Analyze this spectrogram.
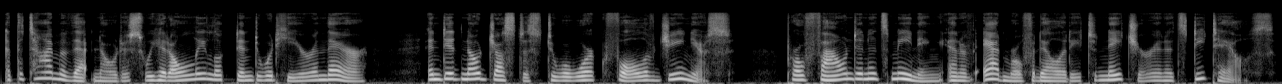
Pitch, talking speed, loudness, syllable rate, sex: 200 Hz, 180 wpm, -20 LUFS, 5.1 syllables/s, female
